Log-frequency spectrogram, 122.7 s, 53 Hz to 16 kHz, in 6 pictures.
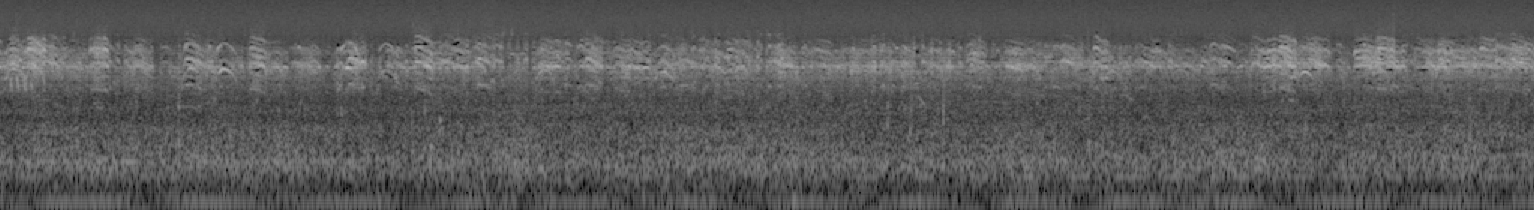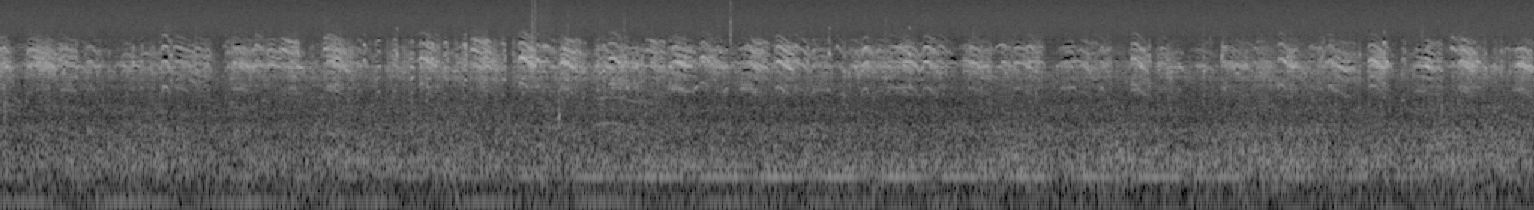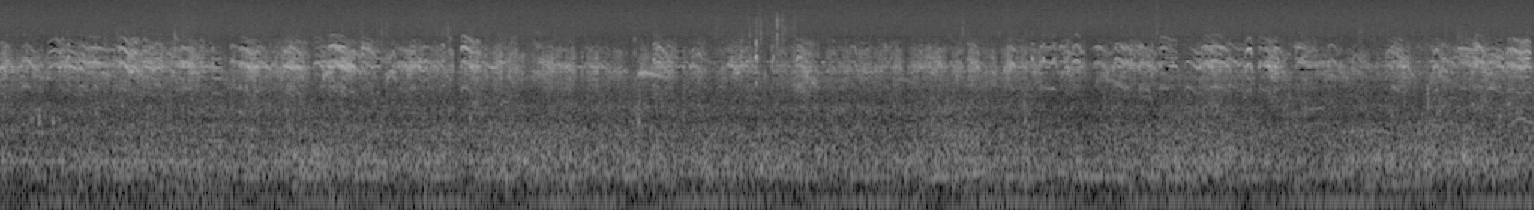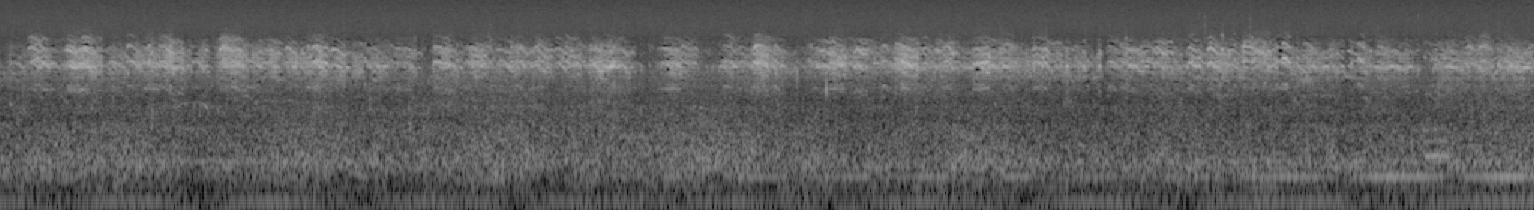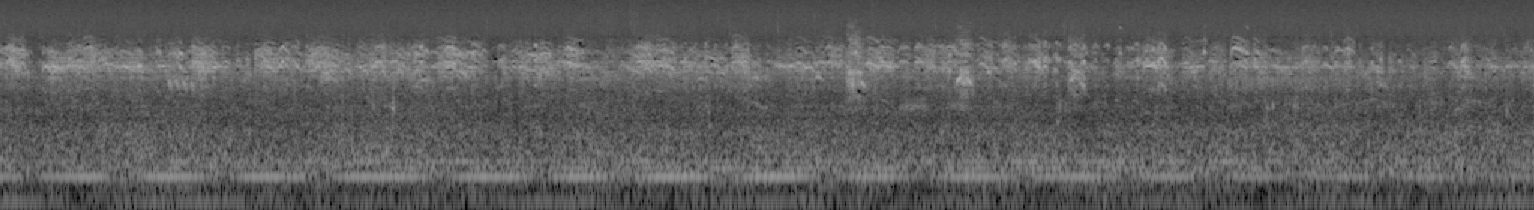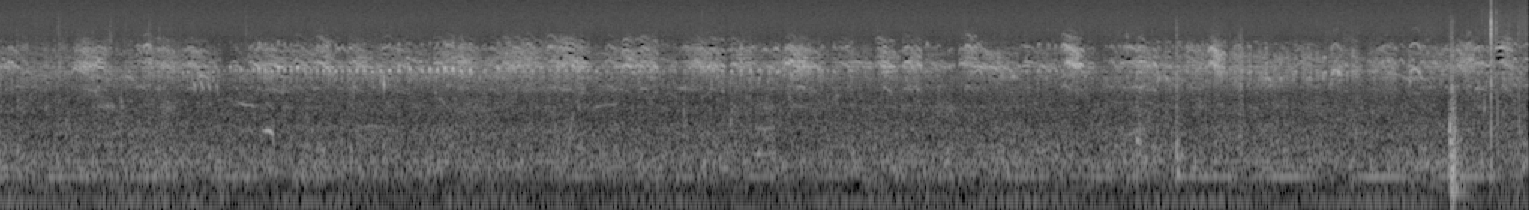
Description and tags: Seagull and engine activity (another perspective)
Another recording of a big flock of screeching seagulls from a height. You can also hear the constant hum of engines of industrial mussel farming in Chiloé.
Rec'd on a MixPre6 with LOM Usi Pro microphones.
